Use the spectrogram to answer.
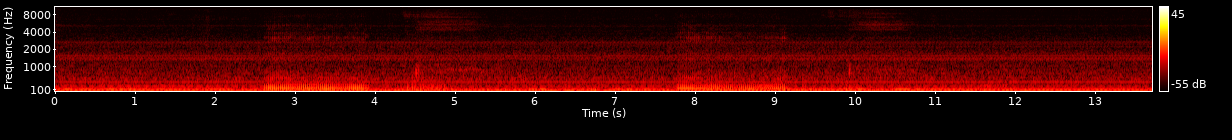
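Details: Rough, low snores on each breath, about every five seconds, from a sleeping 5-month-old American Bully puppy over a steady background hum.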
